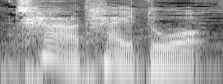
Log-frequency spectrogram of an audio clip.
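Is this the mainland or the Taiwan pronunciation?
mainland. It uses the mainland reading of the first syllable. "在我们内地呢会说差太多"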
